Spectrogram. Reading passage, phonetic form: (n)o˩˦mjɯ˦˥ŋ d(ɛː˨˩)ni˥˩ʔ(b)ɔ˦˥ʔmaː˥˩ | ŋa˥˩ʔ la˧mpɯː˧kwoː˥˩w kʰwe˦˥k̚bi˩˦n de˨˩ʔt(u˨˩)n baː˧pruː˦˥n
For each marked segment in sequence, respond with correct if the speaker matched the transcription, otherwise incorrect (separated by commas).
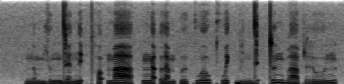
correct, incorrect, incorrect, incorrect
